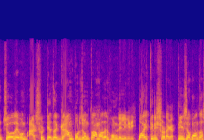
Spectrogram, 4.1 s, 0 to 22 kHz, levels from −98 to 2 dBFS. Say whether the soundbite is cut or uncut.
cut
